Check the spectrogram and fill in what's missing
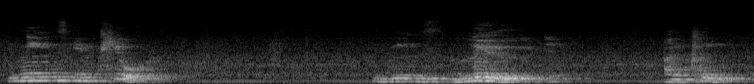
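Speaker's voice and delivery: It means lewd said very slowly; slow emphasis. Real, not acted. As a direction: drag out lewd and unclean. Preacher slows on definitions.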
